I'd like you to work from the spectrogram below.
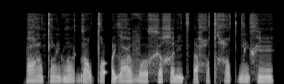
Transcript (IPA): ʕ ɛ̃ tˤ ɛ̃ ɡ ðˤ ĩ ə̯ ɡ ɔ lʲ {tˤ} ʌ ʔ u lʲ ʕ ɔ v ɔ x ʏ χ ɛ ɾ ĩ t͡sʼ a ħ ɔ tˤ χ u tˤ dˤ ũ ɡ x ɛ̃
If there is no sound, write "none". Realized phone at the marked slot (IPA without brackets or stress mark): tˤ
